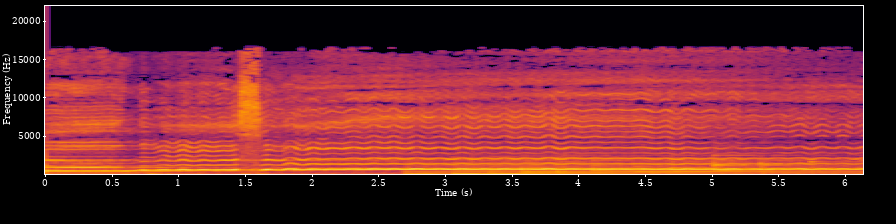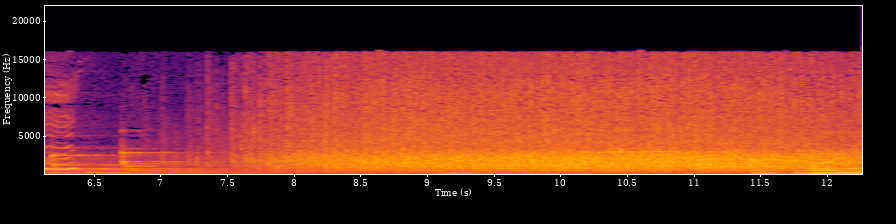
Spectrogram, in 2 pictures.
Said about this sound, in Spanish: Porque de hecho empiezan a aplaudir al principio y tal.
